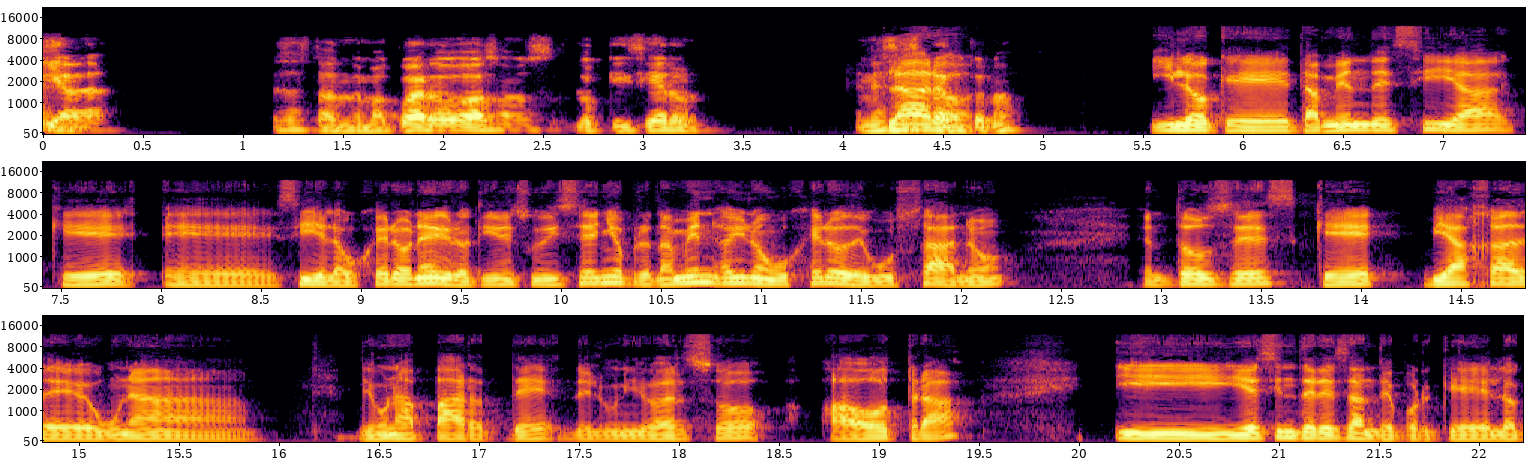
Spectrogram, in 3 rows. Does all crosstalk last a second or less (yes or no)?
yes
